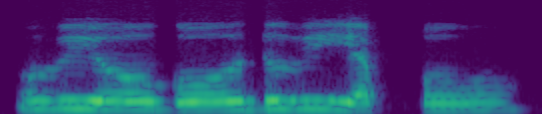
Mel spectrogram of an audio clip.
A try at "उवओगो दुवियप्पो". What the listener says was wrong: योगो नहीं, ओगो, ओ गो, ओगो दुवियप्पो,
